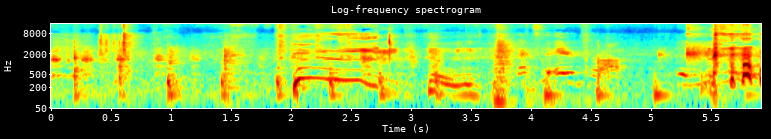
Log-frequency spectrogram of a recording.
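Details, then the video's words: Golden Retriever boy Chowder, kept behind a gate and excited to see his owner, lets out a high, drawn-out tonal whine that bends up then down, with short yelps and a woman's Spanish speech around it. "Chowder (Golden Retriever Boy) Is Still Excited To See Me"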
